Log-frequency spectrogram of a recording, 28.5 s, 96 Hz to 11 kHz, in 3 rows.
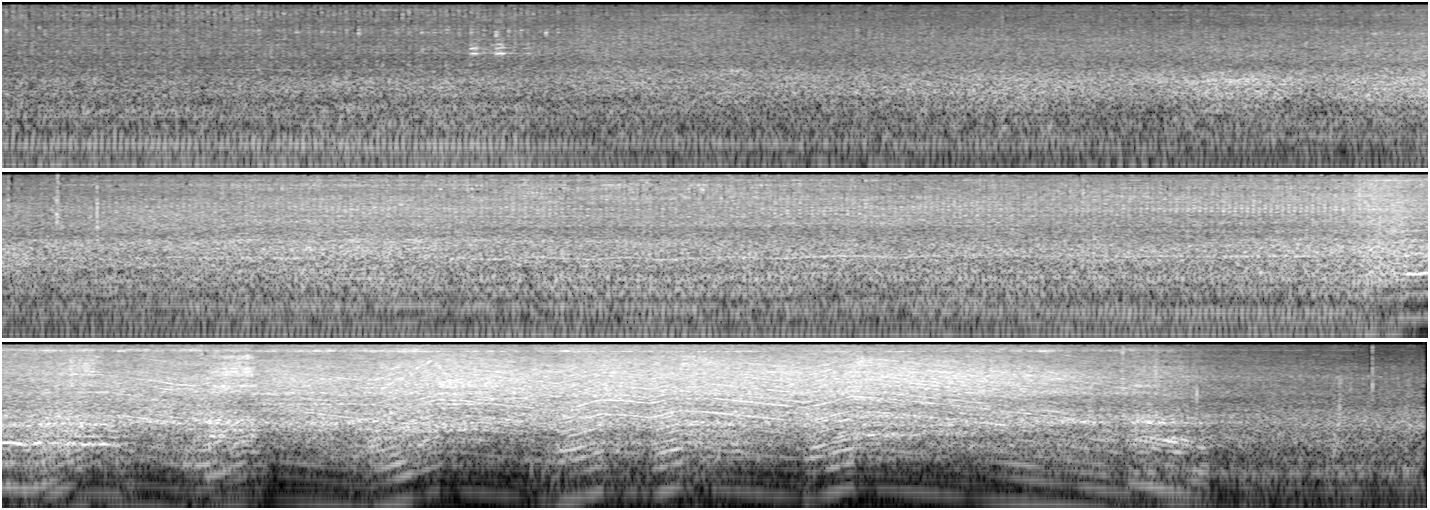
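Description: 1992 Mazda RX-7's twin-turbo 13B rotary engine idling steadily, then revved up and down repeatedly in quick blips for several seconds before dropping back to idle near the end.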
